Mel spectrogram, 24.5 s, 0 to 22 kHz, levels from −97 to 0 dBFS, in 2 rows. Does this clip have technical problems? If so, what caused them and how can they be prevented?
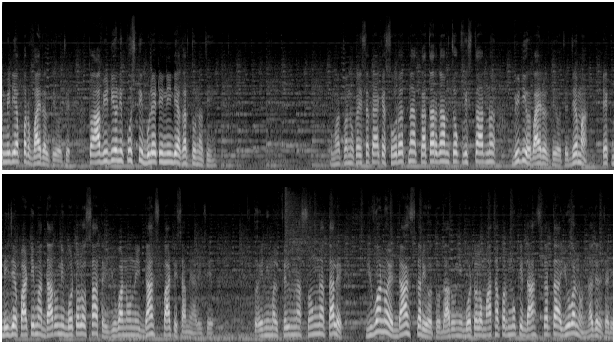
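Yes. Short concealed packet loss at 7.45–7.51 s and 10.51–10.57 s: about 40 ms of audio arrived too late, and the decoder extrapolated the preceding sound before crossfading back, leaving brief smears. A larger jitter buffer or forward error correction would prevent this.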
